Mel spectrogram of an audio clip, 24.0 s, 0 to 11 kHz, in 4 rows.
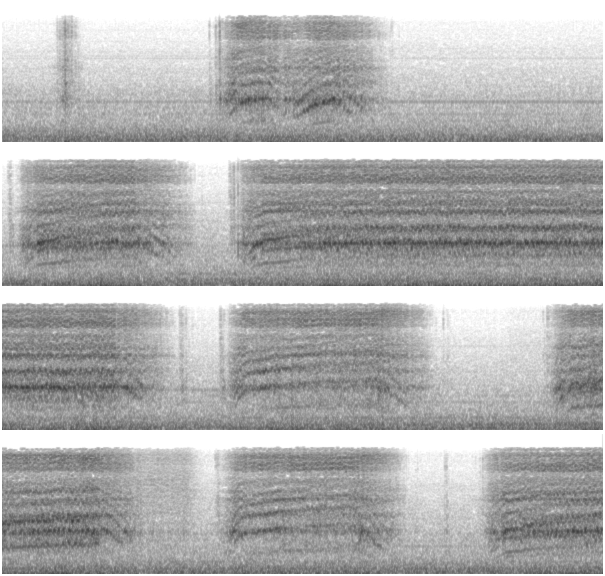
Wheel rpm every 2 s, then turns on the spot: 0, 60, 0, 80, 120, 160, 110, 100, 30, 80, 90, 80.
none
